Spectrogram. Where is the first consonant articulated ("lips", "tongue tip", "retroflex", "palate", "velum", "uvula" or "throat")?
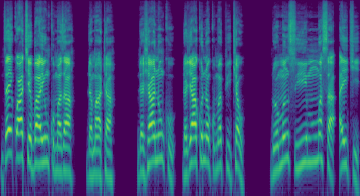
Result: tongue tip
